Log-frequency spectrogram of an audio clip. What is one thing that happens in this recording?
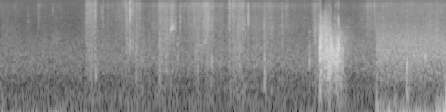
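Footsteps crunch on dry forest ground.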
